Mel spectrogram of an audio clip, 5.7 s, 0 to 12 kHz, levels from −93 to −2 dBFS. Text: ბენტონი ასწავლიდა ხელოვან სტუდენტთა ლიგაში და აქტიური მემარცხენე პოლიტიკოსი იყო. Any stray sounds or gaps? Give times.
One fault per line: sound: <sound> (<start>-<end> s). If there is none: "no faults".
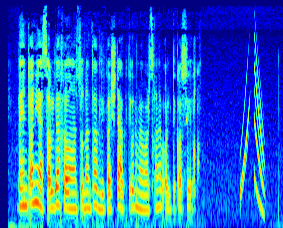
sound: chirp (4.8-5.3 s)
